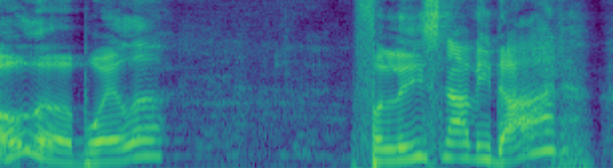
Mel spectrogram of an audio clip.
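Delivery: put-on loud, beginner's high-school classroom Spanish accent. Speaker imitates their older sister's adult son speaking spanish: imitating nephew's school-class spanish. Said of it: "he speaks like this".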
